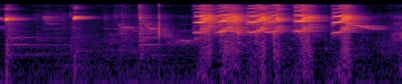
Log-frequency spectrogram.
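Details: Black-winged myna in tembakan singing: a few soft whistles and chirps, then four loud, harsh, grating screeches in quick succession, each a rough high burst.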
